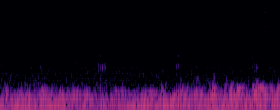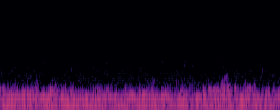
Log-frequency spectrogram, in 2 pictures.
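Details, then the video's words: Kitten named Zelda purring while relaxed, a steady low rumble held without break throughout, quiet and close. "Relaxation Kitty Video"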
